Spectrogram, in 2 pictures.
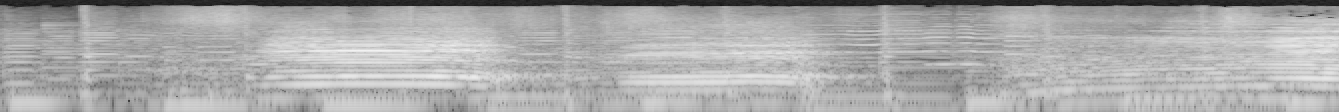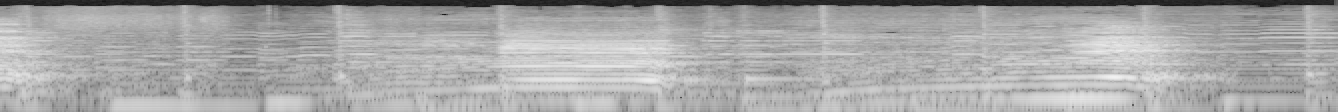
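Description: Cows mooing: five long moos, each about a second, one after another.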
